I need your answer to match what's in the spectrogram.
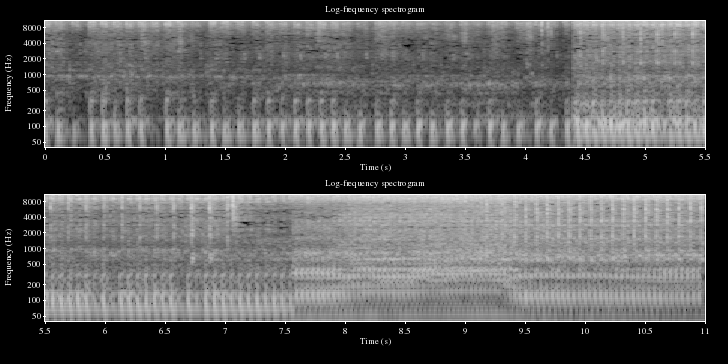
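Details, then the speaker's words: Honda C-series motorcycle idling with a dull, uneven knock about three a second, louder when the clutch is worked; a loose clutch bolt strikes the clutch. "dicek ternyata ini ada satu bot yang kendor ya Jadi pada saat koping ke sini itu kena k kopling ya jadi bunyi"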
